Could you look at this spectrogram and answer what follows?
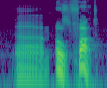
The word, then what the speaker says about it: Pfaadt: Obviously, through like some of their better guys, Gallen, and I don't know how to pronounce that guy who started the first game for them. It's like P-F-A-A-D-T. – Fought.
